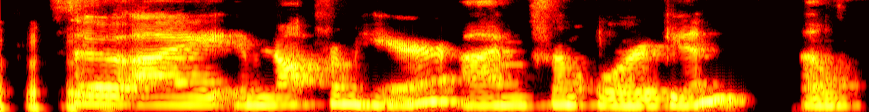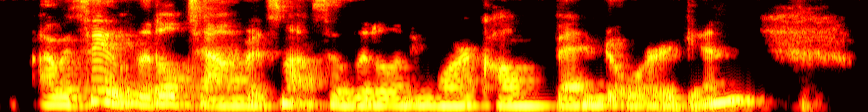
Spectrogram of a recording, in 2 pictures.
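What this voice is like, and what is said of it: Non-local foreign-sounding accent. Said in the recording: “by the sound of your accent, you're obviously not from here”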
